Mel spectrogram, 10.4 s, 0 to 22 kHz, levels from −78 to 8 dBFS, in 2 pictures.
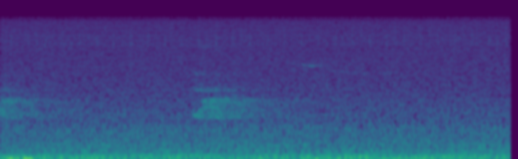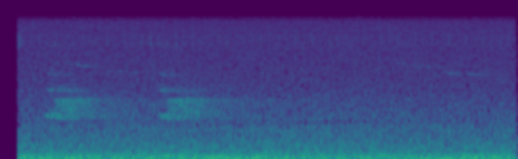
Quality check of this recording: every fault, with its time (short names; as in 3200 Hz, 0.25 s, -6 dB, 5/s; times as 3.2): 5.11–5.36 gap 0.254 s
